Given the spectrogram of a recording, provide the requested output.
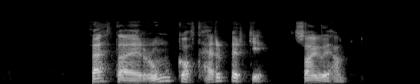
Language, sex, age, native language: Icelandic, male, 30-39, Icelandic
